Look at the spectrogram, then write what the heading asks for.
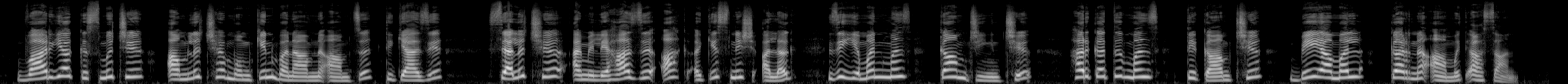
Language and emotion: Kashmiri, neutral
